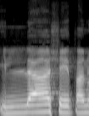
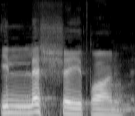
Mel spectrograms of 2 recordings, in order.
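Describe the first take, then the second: First: The final vowel of 'illa' is drawn out long. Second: The final vowel of 'illa' is kept short. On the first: The speaker calls it wrong. "അല്ല" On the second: The speaker calls it right. "എന്ന് തോന്നണം"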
